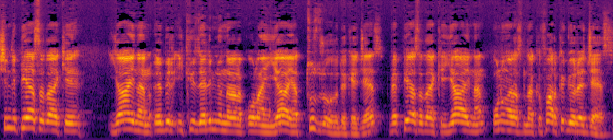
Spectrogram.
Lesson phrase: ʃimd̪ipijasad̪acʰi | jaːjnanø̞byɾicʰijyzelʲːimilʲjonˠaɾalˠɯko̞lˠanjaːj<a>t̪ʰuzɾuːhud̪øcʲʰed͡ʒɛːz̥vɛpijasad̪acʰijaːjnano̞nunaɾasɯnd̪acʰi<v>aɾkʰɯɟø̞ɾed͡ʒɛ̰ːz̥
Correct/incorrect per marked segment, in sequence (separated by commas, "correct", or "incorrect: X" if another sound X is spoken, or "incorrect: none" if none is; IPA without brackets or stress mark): correct, incorrect: f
